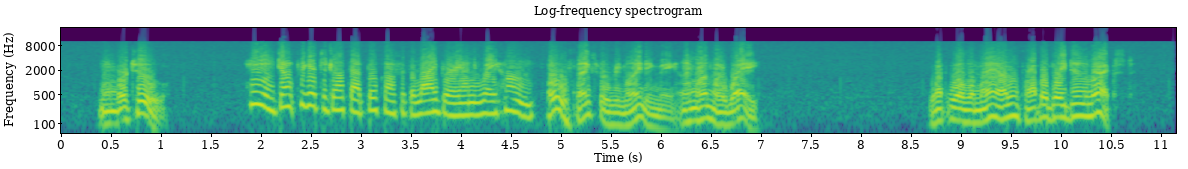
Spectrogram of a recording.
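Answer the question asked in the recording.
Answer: Take the book to the library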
